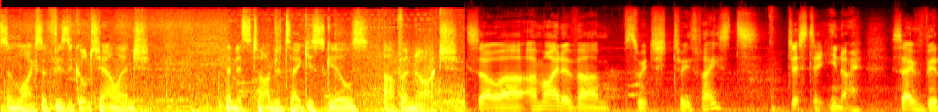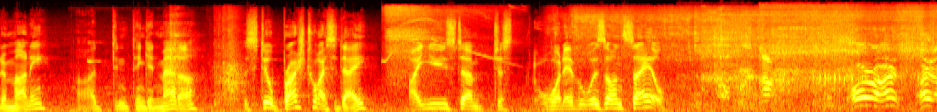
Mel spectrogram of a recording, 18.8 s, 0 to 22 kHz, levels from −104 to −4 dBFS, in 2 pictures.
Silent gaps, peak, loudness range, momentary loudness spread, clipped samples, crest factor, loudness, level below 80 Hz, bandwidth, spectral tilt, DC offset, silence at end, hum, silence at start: none; -2 dBFS; 8 LU; 12 LU; under 0.1%; 20 dB; -20 LUFS; -38 dBFS; 20 kHz; -3 dB/octave; under 0.1%; 0 s; none; 0 s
